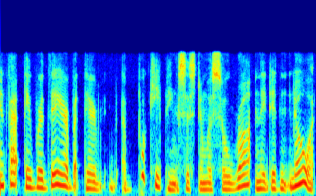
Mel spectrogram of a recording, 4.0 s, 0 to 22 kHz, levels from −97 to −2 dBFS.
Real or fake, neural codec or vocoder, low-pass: real; none; 7.2 kHz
